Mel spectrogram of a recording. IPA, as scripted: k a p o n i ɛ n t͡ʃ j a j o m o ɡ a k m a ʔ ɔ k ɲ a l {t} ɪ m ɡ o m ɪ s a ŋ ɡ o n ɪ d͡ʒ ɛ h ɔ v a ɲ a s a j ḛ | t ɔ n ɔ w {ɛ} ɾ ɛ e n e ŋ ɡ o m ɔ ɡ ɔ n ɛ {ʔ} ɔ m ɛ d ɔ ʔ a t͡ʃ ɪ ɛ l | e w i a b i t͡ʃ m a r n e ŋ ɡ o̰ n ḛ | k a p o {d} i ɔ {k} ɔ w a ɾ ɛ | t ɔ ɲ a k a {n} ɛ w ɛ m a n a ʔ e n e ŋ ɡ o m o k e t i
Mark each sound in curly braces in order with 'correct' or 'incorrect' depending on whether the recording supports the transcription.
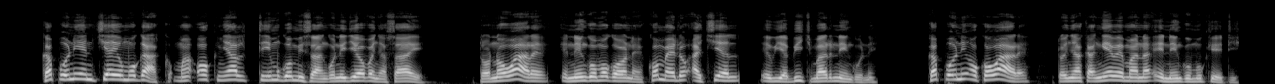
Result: correct, incorrect, incorrect, incorrect, correct, incorrect

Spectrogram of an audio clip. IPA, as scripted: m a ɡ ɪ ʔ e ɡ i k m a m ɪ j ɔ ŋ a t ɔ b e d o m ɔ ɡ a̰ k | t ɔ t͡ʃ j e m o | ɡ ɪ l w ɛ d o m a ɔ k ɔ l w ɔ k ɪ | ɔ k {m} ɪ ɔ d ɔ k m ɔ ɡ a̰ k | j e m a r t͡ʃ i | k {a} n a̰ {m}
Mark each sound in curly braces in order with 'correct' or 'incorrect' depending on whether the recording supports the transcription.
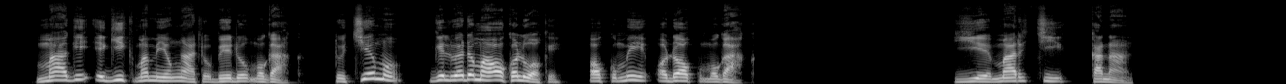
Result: correct, correct, incorrect

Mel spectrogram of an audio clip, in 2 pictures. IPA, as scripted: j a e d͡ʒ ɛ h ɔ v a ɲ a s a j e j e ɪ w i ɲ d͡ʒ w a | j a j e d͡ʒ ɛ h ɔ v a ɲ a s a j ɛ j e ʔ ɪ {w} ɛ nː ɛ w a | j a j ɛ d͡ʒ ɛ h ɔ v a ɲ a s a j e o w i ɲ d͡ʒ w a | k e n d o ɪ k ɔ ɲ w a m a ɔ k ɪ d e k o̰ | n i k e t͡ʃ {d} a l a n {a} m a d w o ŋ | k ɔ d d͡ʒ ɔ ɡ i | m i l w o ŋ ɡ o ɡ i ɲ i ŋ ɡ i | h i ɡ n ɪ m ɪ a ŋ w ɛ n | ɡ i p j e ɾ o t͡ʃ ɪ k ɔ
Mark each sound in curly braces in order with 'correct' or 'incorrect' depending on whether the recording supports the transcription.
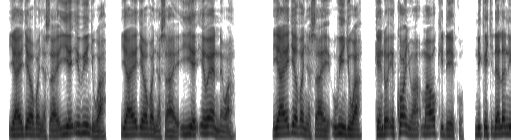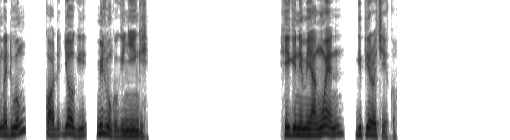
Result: correct, correct, incorrect

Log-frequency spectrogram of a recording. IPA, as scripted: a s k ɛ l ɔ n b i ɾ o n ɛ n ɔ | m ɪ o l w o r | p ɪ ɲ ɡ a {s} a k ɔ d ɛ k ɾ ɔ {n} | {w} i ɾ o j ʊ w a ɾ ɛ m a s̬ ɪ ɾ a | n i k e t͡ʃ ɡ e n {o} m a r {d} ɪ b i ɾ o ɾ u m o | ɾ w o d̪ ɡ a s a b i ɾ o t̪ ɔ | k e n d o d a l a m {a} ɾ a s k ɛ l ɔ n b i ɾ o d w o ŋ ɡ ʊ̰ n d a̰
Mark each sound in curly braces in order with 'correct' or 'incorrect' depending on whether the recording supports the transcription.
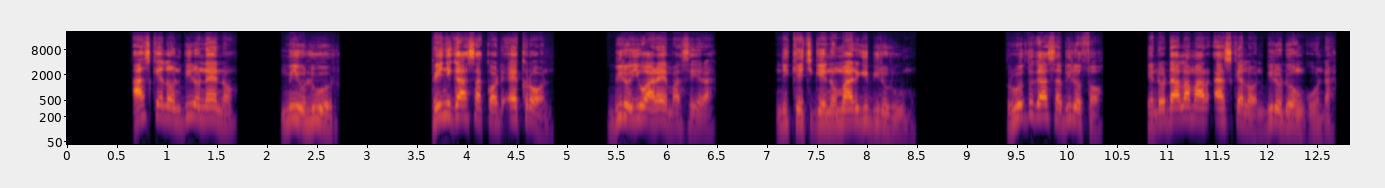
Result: correct, correct, incorrect, correct, incorrect, correct

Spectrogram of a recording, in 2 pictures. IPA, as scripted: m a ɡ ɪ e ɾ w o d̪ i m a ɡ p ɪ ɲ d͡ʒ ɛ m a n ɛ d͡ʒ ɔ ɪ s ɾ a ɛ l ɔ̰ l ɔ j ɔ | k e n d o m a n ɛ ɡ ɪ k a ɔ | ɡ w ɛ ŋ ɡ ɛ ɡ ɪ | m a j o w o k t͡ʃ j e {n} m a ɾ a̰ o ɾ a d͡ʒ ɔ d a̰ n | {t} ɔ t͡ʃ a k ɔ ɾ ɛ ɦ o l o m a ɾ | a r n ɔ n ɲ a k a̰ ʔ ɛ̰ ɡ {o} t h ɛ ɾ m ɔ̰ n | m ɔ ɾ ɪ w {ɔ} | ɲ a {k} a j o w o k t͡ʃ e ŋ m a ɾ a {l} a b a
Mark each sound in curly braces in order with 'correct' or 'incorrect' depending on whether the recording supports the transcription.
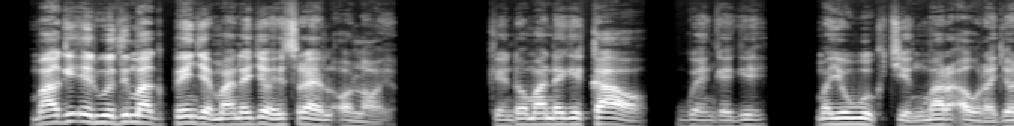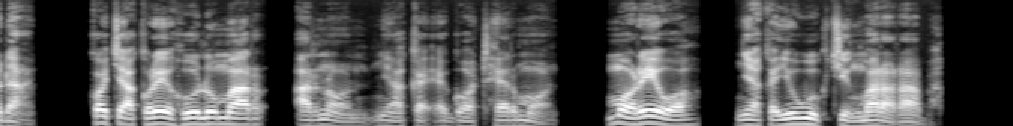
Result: incorrect, incorrect, incorrect, correct, correct, incorrect

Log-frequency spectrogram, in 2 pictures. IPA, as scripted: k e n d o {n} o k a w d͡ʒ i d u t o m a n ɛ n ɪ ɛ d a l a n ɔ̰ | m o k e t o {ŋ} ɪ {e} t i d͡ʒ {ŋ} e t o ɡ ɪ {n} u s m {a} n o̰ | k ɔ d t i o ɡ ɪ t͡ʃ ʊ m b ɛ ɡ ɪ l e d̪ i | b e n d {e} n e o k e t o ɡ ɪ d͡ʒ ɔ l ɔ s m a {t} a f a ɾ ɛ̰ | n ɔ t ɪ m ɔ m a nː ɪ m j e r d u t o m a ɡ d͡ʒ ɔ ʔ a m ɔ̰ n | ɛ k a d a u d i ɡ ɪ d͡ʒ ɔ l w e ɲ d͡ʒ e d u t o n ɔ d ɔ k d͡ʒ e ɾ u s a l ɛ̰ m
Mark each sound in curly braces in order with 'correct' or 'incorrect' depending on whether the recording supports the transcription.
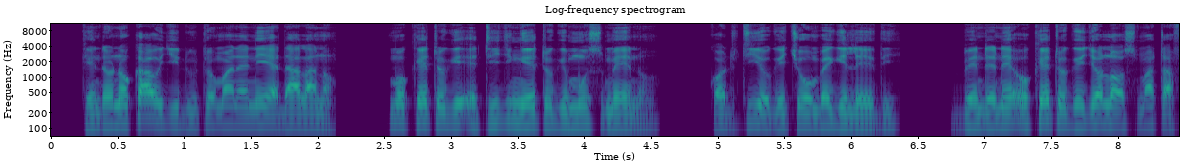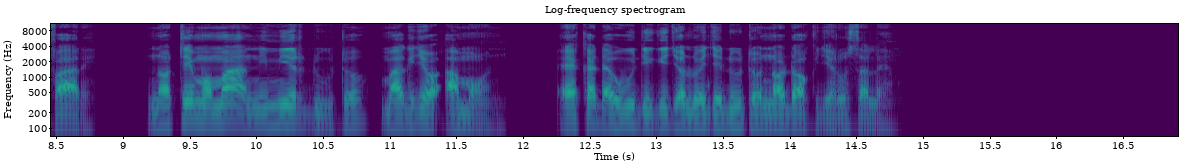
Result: correct, incorrect, correct, correct, incorrect, incorrect, correct, correct

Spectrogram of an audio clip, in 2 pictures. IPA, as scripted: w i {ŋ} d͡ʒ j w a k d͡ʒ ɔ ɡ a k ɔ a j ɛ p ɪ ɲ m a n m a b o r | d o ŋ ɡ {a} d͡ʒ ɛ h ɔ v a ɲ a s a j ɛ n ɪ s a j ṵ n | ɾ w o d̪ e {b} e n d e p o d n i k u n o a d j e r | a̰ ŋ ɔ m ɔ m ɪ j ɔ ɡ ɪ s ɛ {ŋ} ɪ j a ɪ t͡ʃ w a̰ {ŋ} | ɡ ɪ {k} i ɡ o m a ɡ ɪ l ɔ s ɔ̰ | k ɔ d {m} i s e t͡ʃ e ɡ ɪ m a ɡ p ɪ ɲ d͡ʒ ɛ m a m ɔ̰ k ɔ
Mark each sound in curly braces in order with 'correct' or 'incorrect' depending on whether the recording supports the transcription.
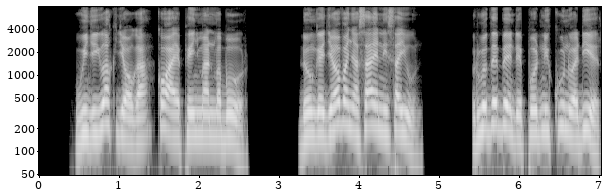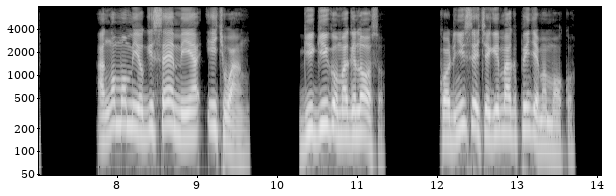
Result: incorrect, incorrect, correct, incorrect, correct, incorrect, incorrect

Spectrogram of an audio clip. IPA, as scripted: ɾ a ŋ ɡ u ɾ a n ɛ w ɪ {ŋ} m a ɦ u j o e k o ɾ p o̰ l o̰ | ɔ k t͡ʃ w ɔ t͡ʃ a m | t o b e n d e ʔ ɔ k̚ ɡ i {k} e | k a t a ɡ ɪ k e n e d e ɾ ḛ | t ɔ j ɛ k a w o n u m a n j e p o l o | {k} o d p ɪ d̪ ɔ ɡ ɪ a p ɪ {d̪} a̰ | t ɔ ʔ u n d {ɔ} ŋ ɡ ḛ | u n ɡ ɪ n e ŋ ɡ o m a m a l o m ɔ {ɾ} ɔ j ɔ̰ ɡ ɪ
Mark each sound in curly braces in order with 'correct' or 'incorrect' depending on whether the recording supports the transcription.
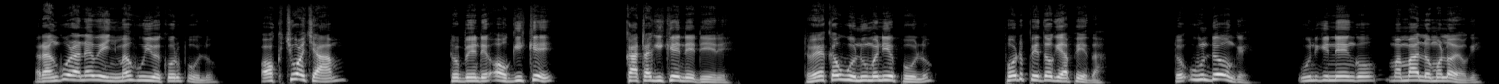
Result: incorrect, correct, incorrect, correct, incorrect, incorrect

